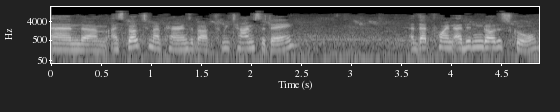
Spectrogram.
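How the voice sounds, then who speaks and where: A woman's medium-pitched voice with a German accent, fairly quick pace and ordinary pitch variation, over noticeable background noise. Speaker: former Scientology member. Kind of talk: interview testimony. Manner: halting.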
